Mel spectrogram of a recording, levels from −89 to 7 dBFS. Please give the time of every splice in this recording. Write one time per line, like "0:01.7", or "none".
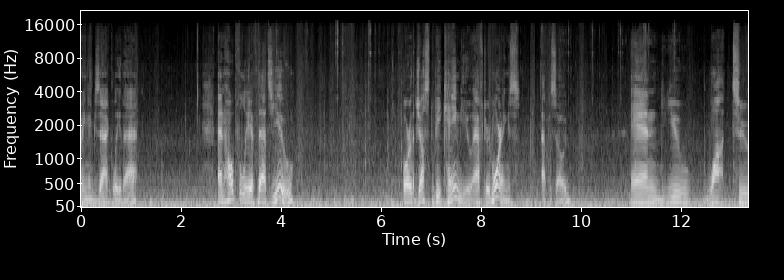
0:06.6
0:08.2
